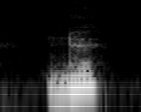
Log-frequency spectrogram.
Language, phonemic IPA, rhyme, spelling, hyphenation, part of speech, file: Dutch, /nə/, -ə, ne, ne, article, Nl-ne.ogg
- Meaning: a, an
